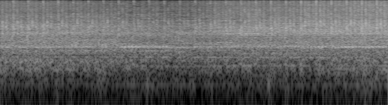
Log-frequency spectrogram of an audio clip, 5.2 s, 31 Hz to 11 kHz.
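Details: ZMZ 402 four-cylinder petrol engine, cold at idle about 550–600 rpm, oil pressure about 3.5: light fairly regular ticking knock roughly two or three a second; cause found as piston pin to connecting rod play in all 4 cylinders.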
